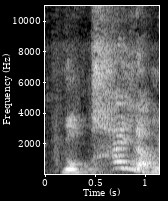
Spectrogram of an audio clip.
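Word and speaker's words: Φ: 유도 전류가 세 번째요 파이라고 읽어 얘들아 파이 파이라고 읽어 그니까 요거 얘들아 공집합이라 읽지 말고 델타 이거 델타 파이파 파이 선생님 얘도 파이 아닌가요?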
